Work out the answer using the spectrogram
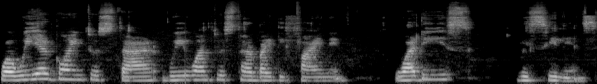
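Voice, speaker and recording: Somewhat breathy and fairly even in intonation, a woman speaks at a medium pitch and a fairly slow pace with a Spanish accent. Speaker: community resilience trainer. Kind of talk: presentation.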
